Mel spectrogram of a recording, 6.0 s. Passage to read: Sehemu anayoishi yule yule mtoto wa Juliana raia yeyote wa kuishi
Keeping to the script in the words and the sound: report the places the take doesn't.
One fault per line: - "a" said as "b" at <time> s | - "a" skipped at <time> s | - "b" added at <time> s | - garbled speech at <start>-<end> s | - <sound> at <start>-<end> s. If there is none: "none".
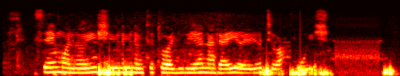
none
